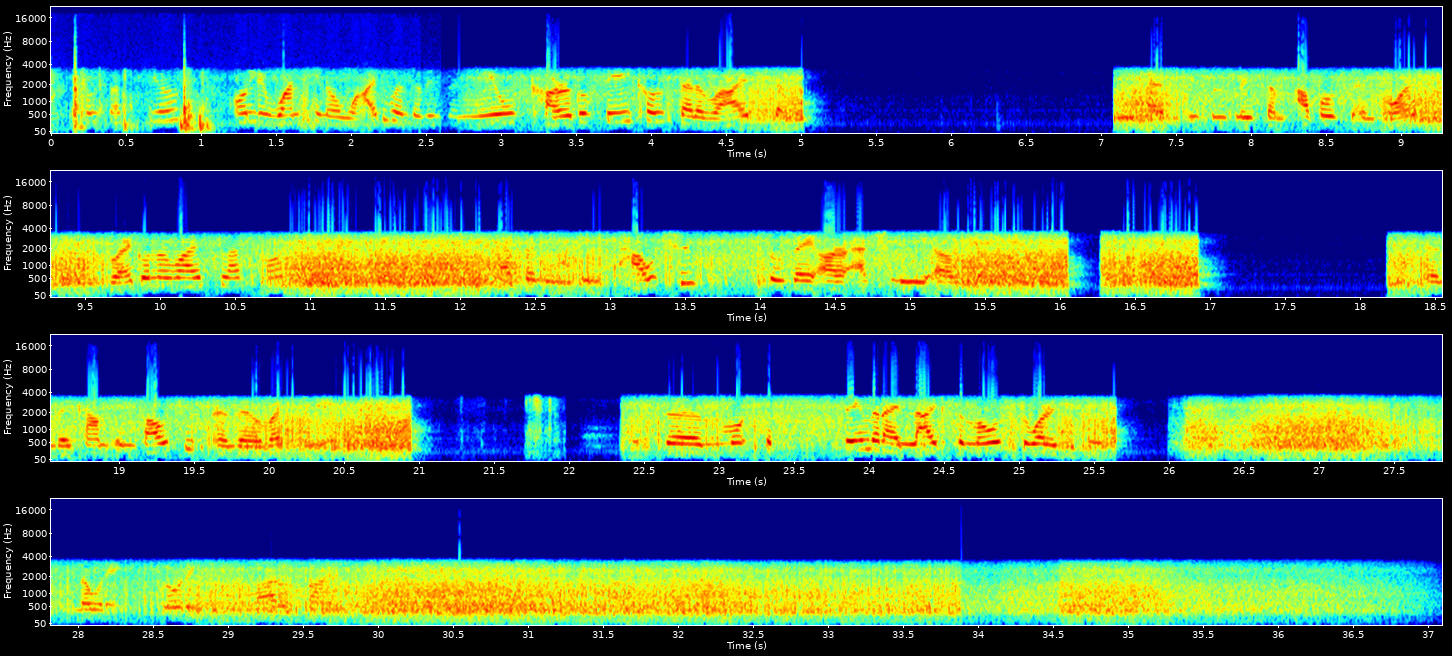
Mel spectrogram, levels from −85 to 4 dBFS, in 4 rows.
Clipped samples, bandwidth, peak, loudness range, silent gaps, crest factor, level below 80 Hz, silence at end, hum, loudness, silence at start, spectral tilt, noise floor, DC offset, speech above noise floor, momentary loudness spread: under 0.1%; 9.2 kHz; 0 dBFS; 6 LU; none; 14 dB; -52 dBFS; 0.2 s; none; -13 LUFS; 0 s; -6 dB/octave; -72 dBFS; under 0.1%; 60 dB; 13 LU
